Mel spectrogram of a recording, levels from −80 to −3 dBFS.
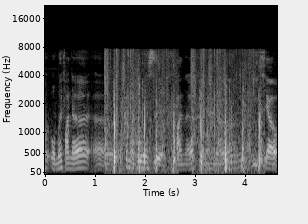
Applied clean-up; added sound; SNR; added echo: none; Walk, footsteps / Run; -4 dB; none.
